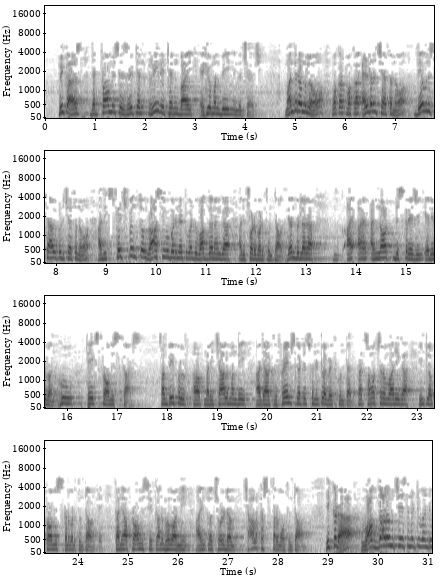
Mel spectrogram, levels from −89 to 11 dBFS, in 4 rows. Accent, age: native, 50-69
